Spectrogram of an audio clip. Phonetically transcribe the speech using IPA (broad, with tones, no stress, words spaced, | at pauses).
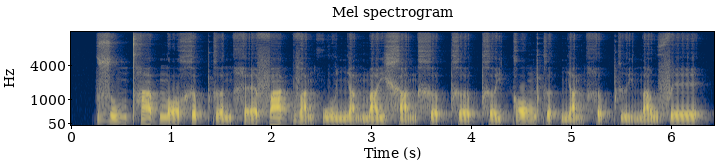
zu˧mt̪ʰa˦˥t̚nɔ̰˧˥xə˦˥p̚ kə˨˩nhɛ̰˧˥fa˦˥k̚ va̰˧˨ŋhwu˨˩ ɲa̰˧˨nma˨˦j xa̰˧˨n xə˨˩p̚xəː˨˩p̚xə˨˩j kɔ˧mkə˨˩t̚ɲa̰˧˨ŋ hə˨˩p̚kɨ˧˩jna˨˩w fe˧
